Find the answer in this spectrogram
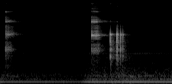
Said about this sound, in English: Well, let's get this party going with the traditional opening shot so I can start this timer. Cheers, guys.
